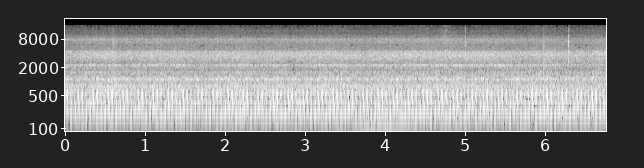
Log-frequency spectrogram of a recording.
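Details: Honda i-DSI at steady idle: coarse, rapid rhythmic grind about three to four beats a second, suspected inside the automatic gearbox (not confirmed), with vibration and delayed shifting reported.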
